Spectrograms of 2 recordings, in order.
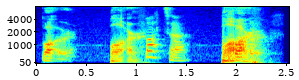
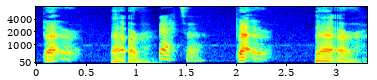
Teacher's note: when a T is in the middle of a word, mostly when it starts the final syllable, it becomes a glottalized T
